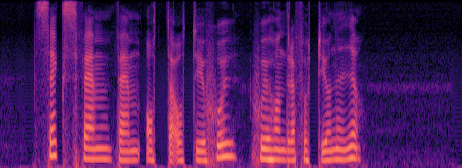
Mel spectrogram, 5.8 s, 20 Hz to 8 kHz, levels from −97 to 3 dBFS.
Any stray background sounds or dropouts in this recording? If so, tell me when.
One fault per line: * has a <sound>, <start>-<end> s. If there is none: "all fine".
all fine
